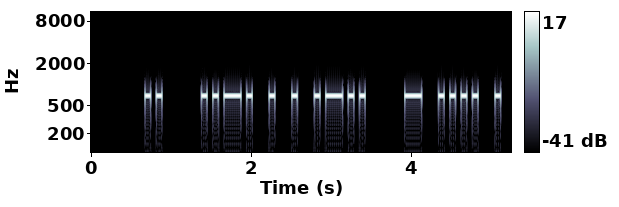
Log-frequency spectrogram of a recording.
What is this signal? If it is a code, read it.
Morse code, heard as a keyed tone, about 17 wpm, 700 Hz. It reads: I FEEL THE
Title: Sentences from Top 1000 Words - Review Part 6 - 17wpm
